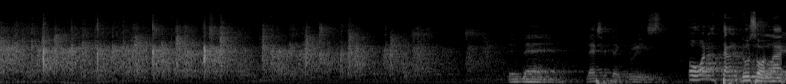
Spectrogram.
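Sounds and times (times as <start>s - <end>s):
audience clapping: 0.0s - 5.1s
speech: 5.1s - 7.8s.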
